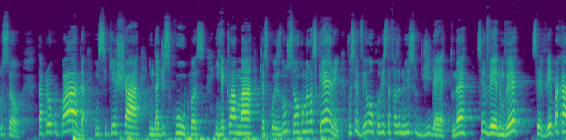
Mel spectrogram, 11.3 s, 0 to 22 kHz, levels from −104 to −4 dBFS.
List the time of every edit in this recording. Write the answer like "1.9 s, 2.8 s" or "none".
none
